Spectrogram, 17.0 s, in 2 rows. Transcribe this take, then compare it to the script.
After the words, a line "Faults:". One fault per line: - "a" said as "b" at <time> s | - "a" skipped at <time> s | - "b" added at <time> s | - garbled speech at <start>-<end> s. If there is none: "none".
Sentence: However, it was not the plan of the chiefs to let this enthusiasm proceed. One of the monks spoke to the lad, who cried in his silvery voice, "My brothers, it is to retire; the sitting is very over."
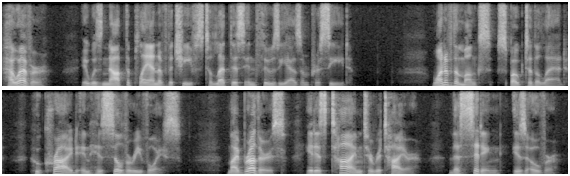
However, it was not the plan of the chiefs to let this enthusiasm proceed. One of the monks spoke to the lad, who cried in his silvery voice, "My brothers, it is time to retire; the sitting is over."
Faults:
- "time" added at 13.4 s
- "very" skipped at 16.3 s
